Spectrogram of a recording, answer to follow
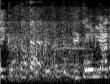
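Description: Only speech: voices talking over one another.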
